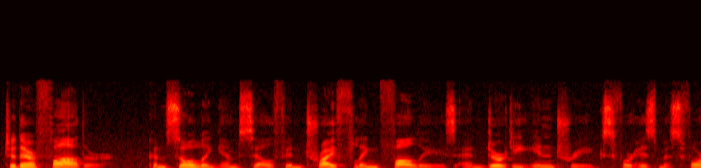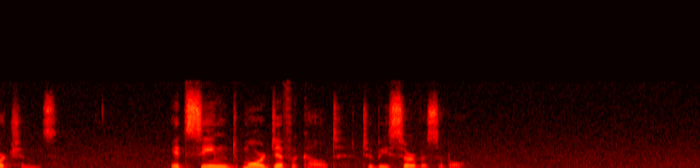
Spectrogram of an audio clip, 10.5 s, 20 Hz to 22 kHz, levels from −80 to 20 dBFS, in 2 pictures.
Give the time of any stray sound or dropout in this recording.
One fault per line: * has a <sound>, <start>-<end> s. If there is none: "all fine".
all fine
